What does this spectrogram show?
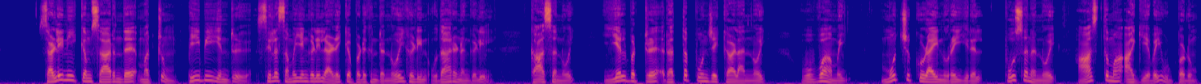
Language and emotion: Tamil, neutral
